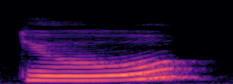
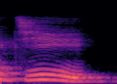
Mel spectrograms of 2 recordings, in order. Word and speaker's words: 디: Tá, piá, tó, tió, tô, tiô, tu, tiu, ti, ti. Quando você vai ler essa sílaba, não é di, é ti. Ti.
